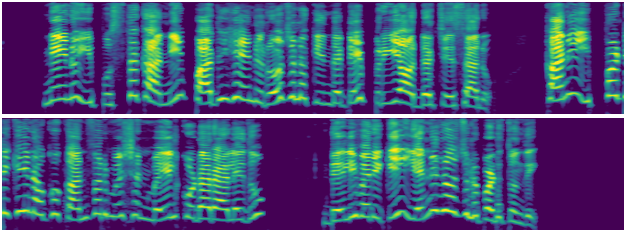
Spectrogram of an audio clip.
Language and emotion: Telugu, angry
